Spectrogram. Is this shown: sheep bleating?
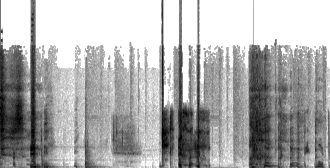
no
